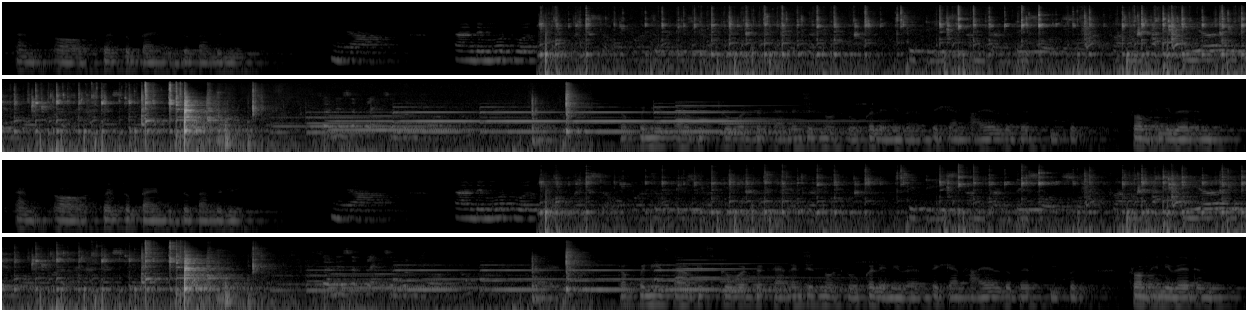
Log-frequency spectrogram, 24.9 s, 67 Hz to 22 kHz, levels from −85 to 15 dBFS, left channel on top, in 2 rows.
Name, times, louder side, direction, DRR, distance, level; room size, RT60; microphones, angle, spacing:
voice 1, 0.0-2.4 15.0-15.1 17.7-18.1 18.6-24.5, right 2 dB, 70° right, 8 dB, 1.3 m, -61 dB
voice 2, 3.3-8.7 9.0-17.2 20.4-20.5 21.8-21.9 22.9-23.1, equal, 5° left, 3 dB, 2.0 m, -63 dB
sound 1, 5.3-18.3, left 6 dB, 35° left, 0.8 m, -44 dB
sound 2, 15.1-21.1, left 5 dB, 55° left, 4.4 m, -54 dB
15.0 x 13.5 x 6.9 m, 1.2 s
head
